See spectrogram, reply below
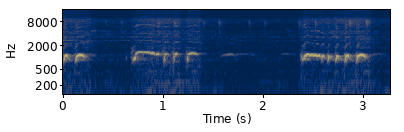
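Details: Zebra dove lure recording: brisk phrases of staccato, slightly rising coo notes, a short fragment followed by two full phrases, with a faint soft note in the pause.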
